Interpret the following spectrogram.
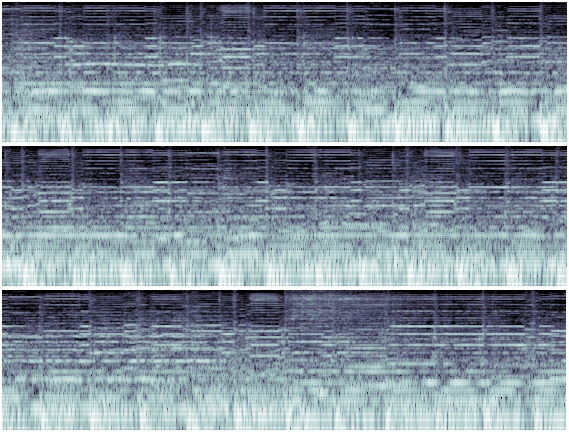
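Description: Live folk-rock band led by Great Highland bagpipes playing a melody over their steady drone. Fiddle, accordion and electric guitar play along over a steady beat.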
